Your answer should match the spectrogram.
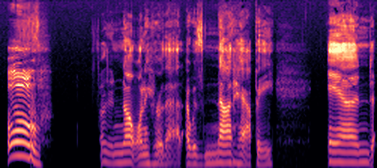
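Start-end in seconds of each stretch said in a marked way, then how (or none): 0.1-0.6 high, loud exasperated oh. Real, not acted. Wife reacting to husband's suggestion, loud exasperated oh. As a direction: burst out at the unwanted idea.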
